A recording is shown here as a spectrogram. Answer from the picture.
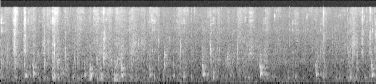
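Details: Seventeen-day-old puppies of the dog Brenda calling for their mother indoors; short, soft whimpers and squeaks come in irregular bursts among frequent rustling, scrabbling clicks from the litter moving about.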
